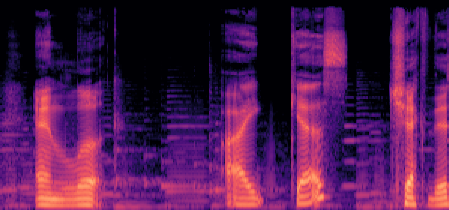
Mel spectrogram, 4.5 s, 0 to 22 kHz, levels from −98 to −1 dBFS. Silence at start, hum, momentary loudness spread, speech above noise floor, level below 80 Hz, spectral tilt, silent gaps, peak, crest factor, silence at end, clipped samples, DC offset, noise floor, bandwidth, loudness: 0.1 s; none; 10 LU; 26 dB; -58 dBFS; -4.5 dB/octave; none; -6 dBFS; 20 dB; 0 s; under 0.1%; under 0.1%; -49 dBFS; 19 kHz; -24 LUFS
